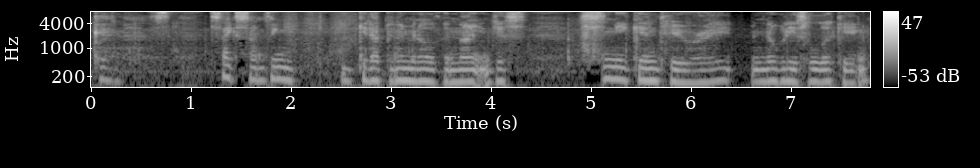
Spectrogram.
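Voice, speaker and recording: Over noticeable background noise, a woman talks at a moderate pace with a very deep, low pitch. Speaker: home cooking video host. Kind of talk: casual cooking tutorial. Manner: animated; whispering at times.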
